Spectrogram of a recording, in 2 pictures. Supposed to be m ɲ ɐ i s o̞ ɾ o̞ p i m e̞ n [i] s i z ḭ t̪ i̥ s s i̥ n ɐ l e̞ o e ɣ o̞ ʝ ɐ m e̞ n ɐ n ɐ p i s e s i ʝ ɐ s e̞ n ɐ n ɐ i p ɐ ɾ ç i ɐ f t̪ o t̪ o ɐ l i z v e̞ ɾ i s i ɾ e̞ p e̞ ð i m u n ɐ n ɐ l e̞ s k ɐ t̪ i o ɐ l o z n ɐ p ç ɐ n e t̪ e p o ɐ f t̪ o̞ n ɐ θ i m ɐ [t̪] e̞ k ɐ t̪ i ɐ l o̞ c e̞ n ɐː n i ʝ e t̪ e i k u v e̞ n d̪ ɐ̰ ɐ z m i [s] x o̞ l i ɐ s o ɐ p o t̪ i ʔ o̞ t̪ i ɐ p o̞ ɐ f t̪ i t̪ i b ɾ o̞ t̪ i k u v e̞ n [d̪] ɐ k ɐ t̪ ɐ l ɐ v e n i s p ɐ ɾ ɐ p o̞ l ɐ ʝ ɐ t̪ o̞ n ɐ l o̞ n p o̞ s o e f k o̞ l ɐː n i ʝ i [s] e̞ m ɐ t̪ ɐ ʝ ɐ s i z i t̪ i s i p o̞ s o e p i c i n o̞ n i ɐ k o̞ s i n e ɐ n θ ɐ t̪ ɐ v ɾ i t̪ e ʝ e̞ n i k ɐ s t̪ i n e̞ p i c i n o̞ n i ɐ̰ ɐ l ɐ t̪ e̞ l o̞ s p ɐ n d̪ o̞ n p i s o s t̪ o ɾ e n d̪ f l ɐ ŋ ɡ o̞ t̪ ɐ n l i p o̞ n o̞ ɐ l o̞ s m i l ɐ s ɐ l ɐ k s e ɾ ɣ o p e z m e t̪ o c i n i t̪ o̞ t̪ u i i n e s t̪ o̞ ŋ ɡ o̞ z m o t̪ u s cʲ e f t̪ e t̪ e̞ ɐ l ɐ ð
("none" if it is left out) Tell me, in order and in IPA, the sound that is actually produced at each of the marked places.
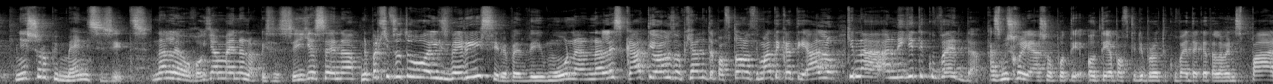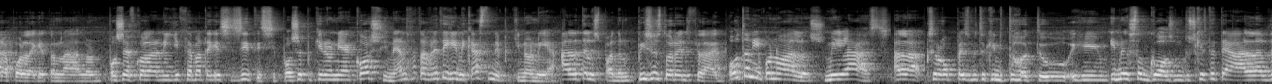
i, t̪, s, d̪, θ

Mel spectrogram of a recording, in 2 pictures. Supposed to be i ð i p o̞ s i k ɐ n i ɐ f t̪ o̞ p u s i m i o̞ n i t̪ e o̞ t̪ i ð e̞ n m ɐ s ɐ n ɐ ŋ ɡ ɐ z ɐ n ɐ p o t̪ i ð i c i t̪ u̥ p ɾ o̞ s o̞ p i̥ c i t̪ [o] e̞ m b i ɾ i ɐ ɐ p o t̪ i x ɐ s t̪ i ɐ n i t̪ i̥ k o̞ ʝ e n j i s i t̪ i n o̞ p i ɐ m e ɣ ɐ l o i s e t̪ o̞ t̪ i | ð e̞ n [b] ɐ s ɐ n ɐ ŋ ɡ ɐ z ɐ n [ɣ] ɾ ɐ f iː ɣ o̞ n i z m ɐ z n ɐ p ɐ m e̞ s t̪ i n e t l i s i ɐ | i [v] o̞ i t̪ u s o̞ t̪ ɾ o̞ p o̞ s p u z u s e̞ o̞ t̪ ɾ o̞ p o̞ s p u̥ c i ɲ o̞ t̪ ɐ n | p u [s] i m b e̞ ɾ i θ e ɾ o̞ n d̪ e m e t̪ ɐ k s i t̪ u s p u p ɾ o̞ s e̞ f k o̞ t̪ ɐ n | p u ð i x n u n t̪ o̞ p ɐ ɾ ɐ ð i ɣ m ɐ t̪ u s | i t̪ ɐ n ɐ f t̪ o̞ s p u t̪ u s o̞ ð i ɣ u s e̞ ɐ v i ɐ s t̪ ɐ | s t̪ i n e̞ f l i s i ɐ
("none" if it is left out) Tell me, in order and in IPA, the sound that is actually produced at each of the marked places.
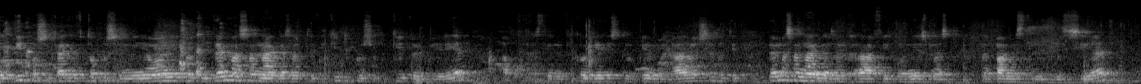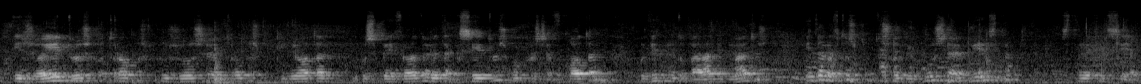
u, m, ɣ, z, s

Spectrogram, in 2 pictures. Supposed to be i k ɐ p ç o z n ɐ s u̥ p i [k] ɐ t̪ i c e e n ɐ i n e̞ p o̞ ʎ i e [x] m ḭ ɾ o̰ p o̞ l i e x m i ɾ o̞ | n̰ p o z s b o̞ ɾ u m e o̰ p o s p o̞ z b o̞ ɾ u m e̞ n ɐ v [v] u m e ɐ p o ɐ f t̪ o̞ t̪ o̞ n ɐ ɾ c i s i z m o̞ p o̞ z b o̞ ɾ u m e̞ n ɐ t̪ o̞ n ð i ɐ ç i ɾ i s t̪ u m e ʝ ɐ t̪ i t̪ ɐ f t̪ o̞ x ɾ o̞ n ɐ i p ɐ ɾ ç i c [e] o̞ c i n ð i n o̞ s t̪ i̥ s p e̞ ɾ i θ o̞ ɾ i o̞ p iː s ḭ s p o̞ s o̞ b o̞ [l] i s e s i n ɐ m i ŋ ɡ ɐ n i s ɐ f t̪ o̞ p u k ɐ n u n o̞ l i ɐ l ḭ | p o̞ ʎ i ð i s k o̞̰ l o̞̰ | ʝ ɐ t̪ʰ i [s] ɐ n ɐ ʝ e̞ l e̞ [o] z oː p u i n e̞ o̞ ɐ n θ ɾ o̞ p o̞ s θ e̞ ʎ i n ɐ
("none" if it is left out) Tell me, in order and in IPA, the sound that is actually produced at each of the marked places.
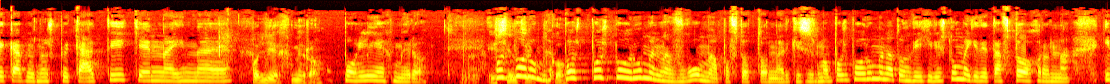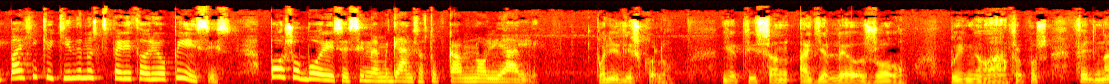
k, x, ɣ, e, ɾ, s, o

